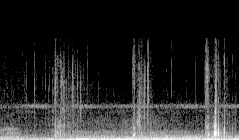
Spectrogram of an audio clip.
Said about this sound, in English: Hang on. I'm walking to the back.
